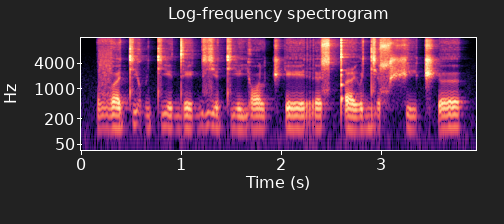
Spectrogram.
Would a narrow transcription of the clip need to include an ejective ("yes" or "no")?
yes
